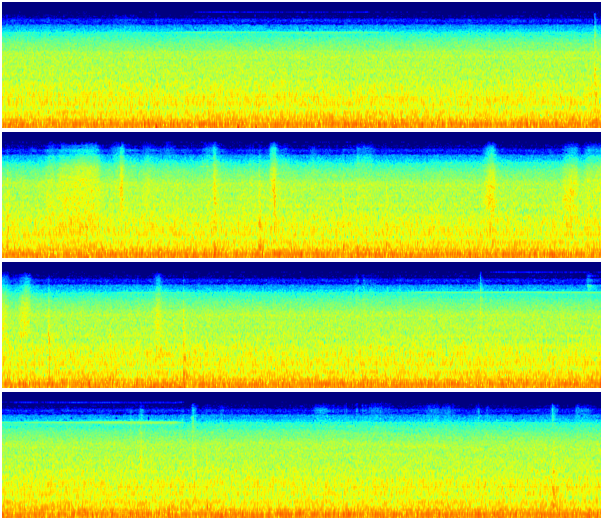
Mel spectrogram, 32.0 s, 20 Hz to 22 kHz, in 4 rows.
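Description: Baileigh electric bead roller running with a steady low drone as a 16-gauge aluminum panel is fed through its dies, with a few light clicks and taps of the sheet against the machine.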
